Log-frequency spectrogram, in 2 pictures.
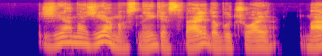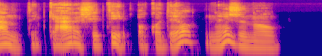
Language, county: Lithuanian, Klaipėda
